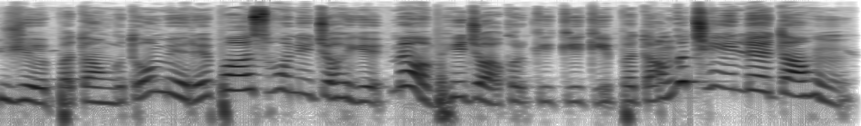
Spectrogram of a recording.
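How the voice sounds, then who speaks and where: A naughty little crow boy from a cartoon, played by a woman. The voice is high, childlike and whiny, with slow, swooping delivery. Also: very animated, a little mellow, heavily acted. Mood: scheming. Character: small frightened young male crow child, naughty. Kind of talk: Hindi children's cartoon voice acting.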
